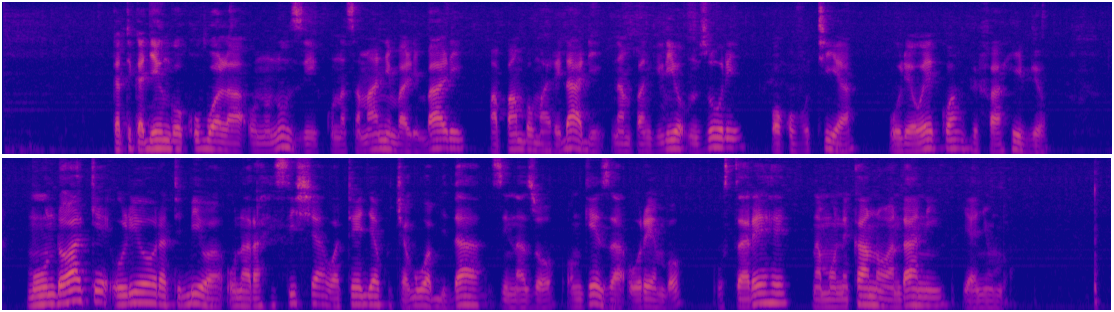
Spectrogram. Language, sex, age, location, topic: Swahili, male, 18-24, Dar es Salaam, finance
